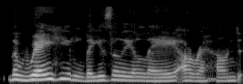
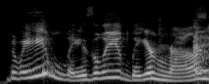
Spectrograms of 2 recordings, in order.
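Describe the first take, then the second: First: It is read in a non-Valley Girl voice. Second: It is read in a Valley Girl voice.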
